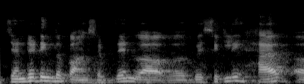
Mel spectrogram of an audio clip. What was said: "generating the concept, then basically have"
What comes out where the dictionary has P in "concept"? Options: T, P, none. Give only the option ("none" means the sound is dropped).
P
